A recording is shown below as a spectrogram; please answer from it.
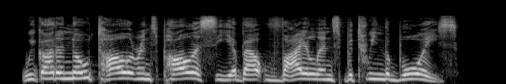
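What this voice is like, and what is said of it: Thick Long Island accent. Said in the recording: “in his thick Long Island accent”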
